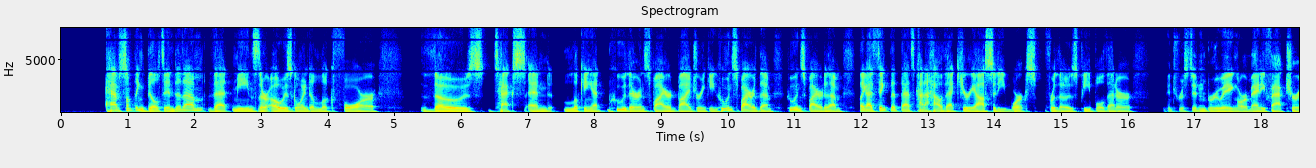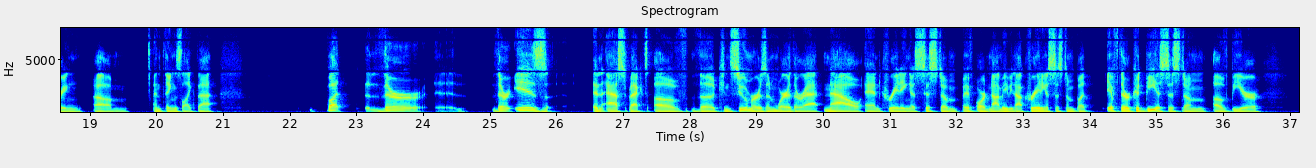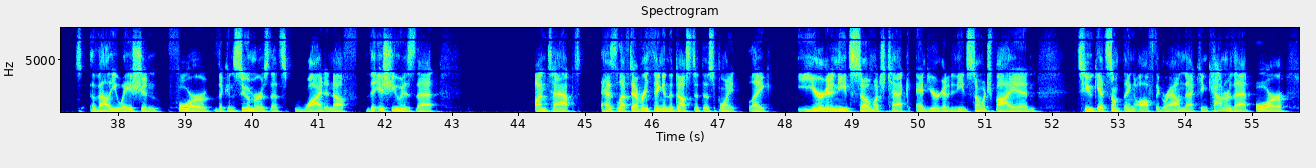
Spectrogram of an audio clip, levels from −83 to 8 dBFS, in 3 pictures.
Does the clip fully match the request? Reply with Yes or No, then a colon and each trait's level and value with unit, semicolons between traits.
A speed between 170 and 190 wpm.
No: average, 150 wpm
